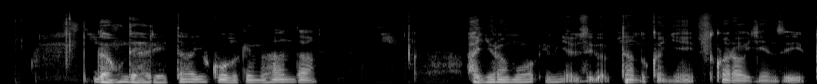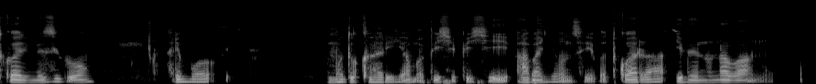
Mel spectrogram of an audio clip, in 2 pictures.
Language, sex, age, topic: Kinyarwanda, male, 18-24, government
